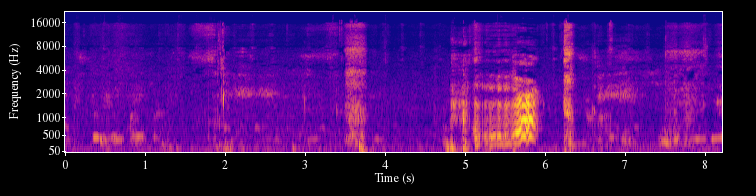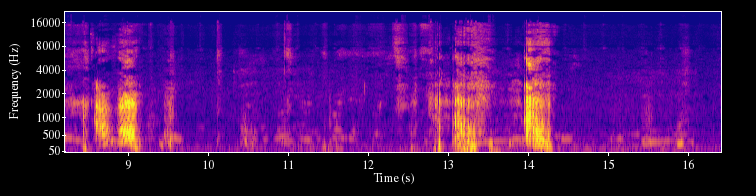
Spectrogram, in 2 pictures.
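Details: A dog vocalizing after a belly rub stopped: irregular bursts of whines, grumbles and yelps, louder and rougher around the middle and near the end, separated by short quiet gaps.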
